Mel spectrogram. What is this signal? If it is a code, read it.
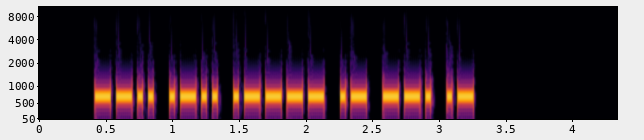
Morse code, heard as a keyed tone, about 32 wpm, 700 Hz. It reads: ZL1AGA
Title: DXCC-100 Call Signs - 6 Characters - Repeated 3x - 30wpm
